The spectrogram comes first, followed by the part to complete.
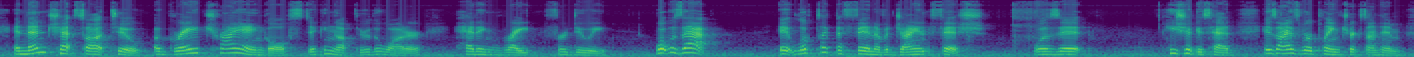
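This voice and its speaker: A woman reading a children's chapter book aloud in an expressive storytelling style. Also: medium pitch, moderate pace, a little hiss or hum. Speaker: reader.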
